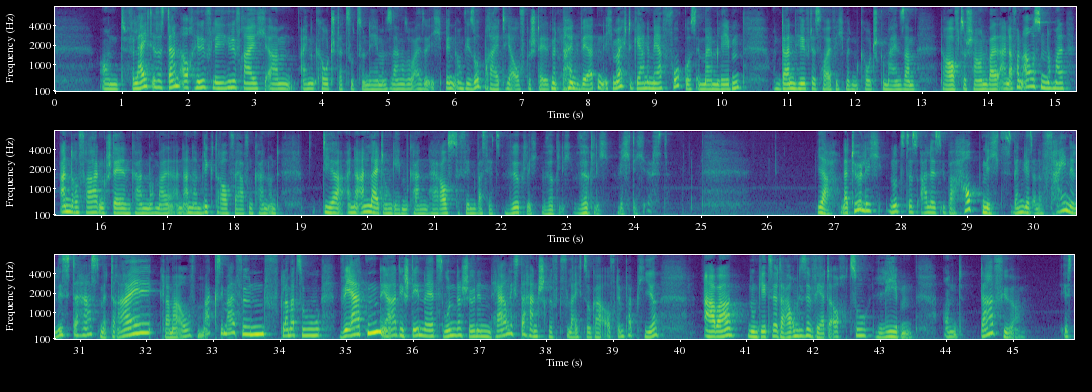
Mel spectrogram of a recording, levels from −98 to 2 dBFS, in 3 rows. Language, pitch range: German, 160-215 Hz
